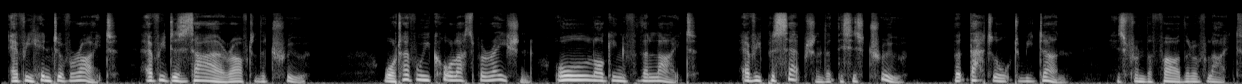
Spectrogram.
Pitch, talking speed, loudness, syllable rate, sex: 155 Hz, 175 wpm, -21 LUFS, 5.6 syllables/s, male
